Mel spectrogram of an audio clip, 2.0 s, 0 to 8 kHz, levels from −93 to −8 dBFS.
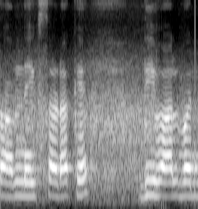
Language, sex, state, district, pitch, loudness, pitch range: Hindi, female, Bihar, Gaya, 200 Hz, -14 LUFS, 200-205 Hz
